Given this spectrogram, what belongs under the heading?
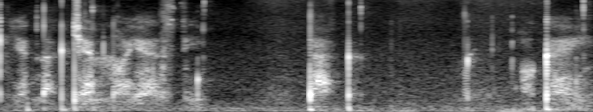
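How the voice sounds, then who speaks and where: A man whispering in a calm tone at a very slow pace, with long, frequent pauses and noticeable background noise. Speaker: ASMR creator. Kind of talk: ASMR roleplay, personal attention. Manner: whispered; soft-spoken, calm, caring.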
